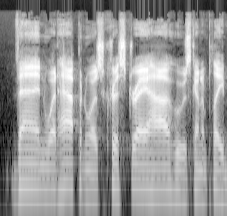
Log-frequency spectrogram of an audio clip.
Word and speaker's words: Dreja: It's a Dreja.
